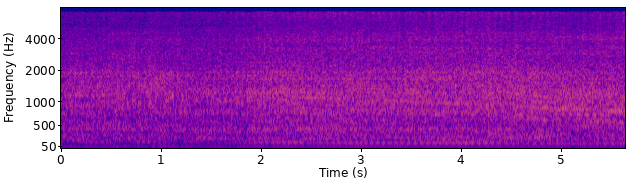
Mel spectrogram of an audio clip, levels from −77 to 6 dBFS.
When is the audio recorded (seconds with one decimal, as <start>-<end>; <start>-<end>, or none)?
0.0-0.5; 1.2-5.6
